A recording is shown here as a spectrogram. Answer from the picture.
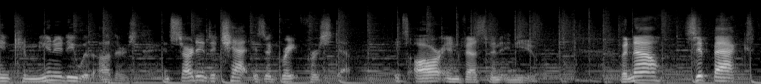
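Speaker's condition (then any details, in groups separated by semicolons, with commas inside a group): No condition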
